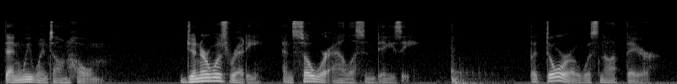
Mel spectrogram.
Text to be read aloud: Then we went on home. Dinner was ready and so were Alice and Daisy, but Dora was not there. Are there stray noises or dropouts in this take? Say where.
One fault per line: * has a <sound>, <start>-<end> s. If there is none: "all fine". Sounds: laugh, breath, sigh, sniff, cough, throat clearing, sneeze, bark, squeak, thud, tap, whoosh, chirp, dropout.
* has a thud, 4.5-5.0 s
